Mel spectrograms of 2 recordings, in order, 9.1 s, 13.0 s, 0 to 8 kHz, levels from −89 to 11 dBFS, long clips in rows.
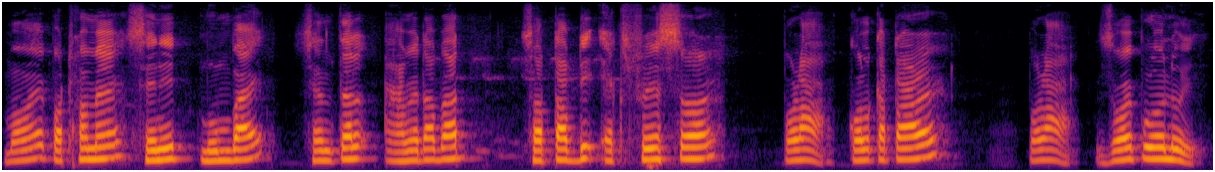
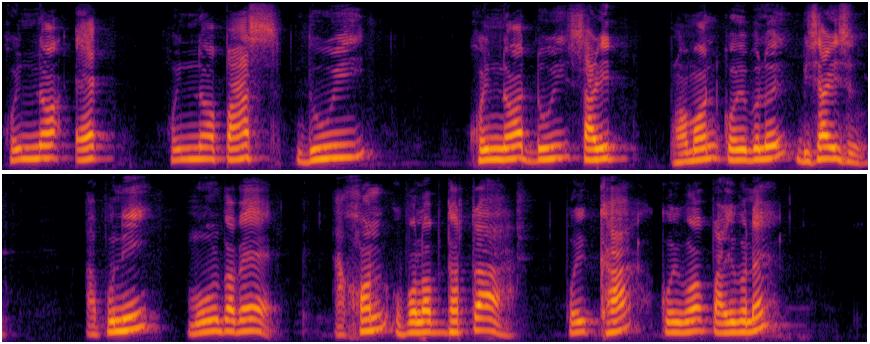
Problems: none marked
